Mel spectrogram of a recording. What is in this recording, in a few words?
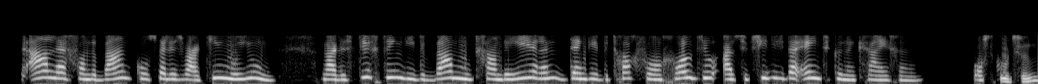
Dutch; TWELP DMR; vocoder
